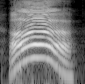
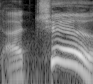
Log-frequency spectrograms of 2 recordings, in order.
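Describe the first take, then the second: First: The stress is on the first syllable. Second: The stress is on the second syllable. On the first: The speaker calls it wrong. "I put my sneeze on the wrong syllable" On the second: The speaker calls it right. "Most people go like a chew"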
